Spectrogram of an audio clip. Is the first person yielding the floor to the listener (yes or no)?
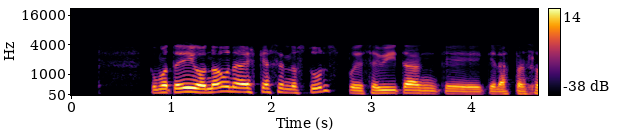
no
